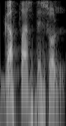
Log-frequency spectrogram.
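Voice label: "gafas de sol", Spanish; ktuberling; tdegames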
